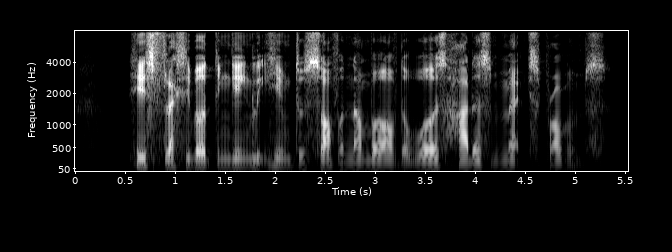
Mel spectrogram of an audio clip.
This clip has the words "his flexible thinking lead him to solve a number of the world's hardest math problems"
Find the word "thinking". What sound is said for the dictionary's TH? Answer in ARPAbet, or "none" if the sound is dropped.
T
